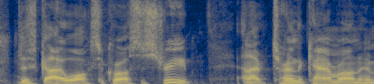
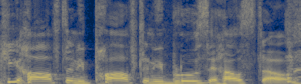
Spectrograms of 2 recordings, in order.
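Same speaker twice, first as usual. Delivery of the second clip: comic German storybook voice; Shrek pigs' German accent; 3 semitones higher than usual. Acted. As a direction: recite it like a German cartoon pig. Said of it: "the Three Little Pigs from Shrek".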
